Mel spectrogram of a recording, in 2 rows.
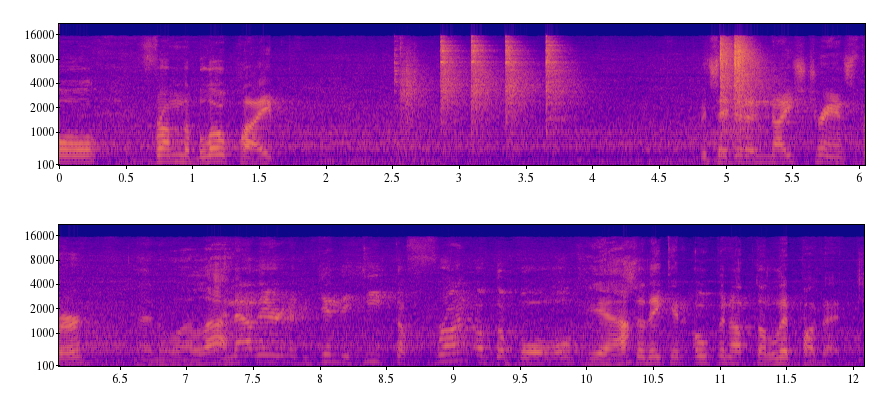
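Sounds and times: steady low equipment hum: 0:00.0 - 0:12.0.

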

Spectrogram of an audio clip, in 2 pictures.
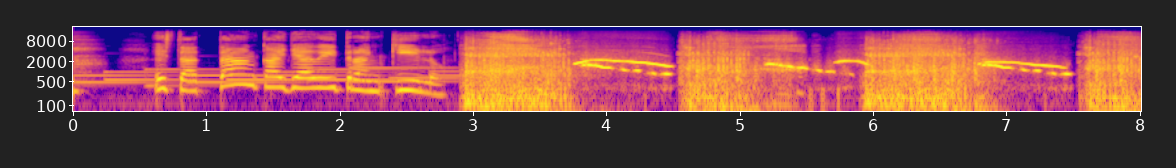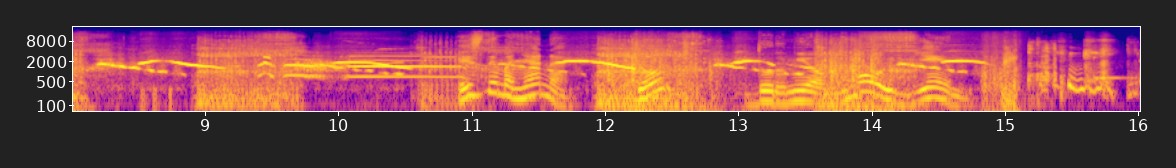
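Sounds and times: cartoon piglets snoring: 0:02.9 - 0:15.2.

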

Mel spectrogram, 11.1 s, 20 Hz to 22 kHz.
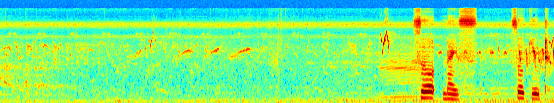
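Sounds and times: soft bird chirps: 0:00.0 - 0:11.0.

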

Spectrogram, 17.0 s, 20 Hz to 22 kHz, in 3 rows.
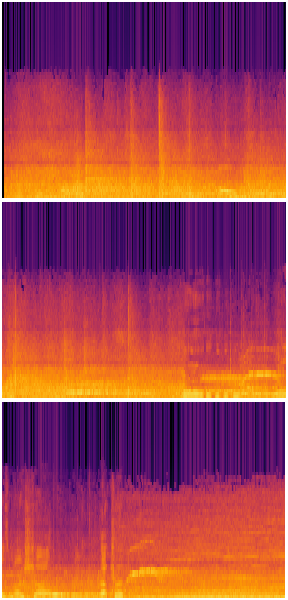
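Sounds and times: hockey sticks clacking on puck: 0:01.4 - 0:04.0, 0:04.8 - 0:08.5.

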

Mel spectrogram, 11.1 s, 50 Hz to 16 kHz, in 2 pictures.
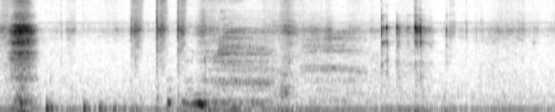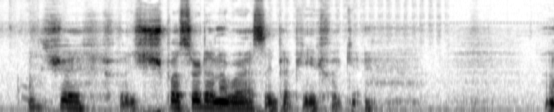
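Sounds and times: pencils clicking and tapping: 0:03.8 - 0:04.3.

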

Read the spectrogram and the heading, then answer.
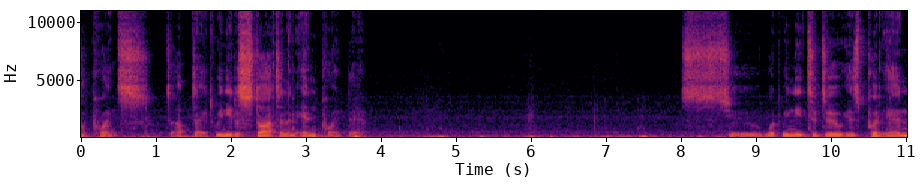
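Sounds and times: low uneven hum: 0:00.0 - 0:11.0.

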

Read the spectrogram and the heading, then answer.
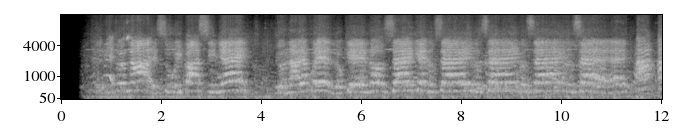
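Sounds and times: group of voices singing: 0:00.5 - 0:12.0.

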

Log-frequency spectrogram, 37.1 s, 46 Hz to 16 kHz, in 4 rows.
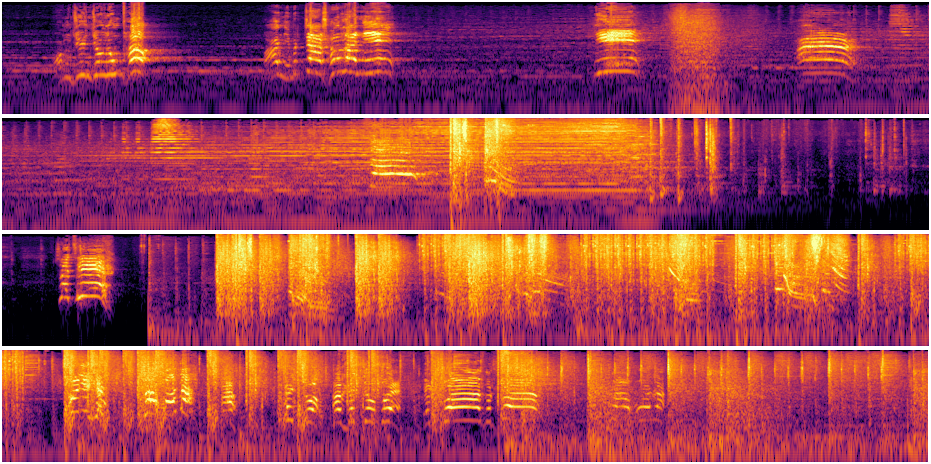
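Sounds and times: dramatic music score: 0:00.0 - 0:17.8, 0:19.9 - 0:37.0
people shouting: 0:12.9 - 0:14.5, 0:22.9 - 0:24.3, 0:26.2 - 0:27.1
rapid rifle and machine-gun fire: 0:20.7 - 0:33.0.

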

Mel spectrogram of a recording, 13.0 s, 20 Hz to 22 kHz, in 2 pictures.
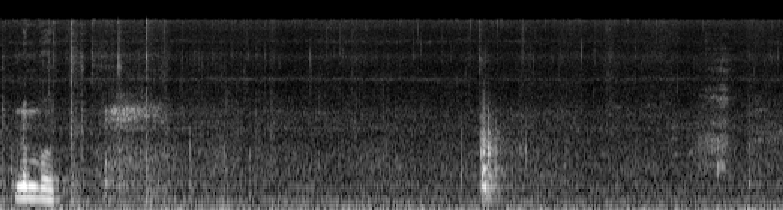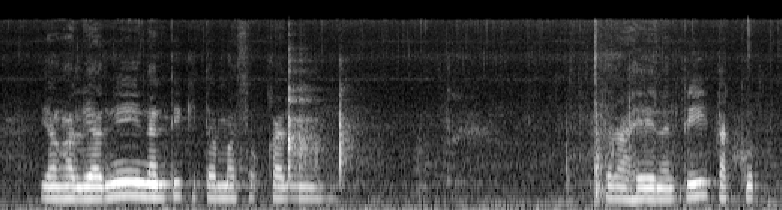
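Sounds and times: soup boiling in a pot: 0:00.0 - 0:13.0.

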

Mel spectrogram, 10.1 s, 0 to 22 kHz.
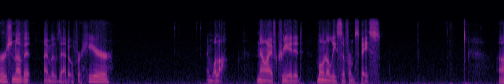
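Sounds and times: computer mouse clicks: 0:03.4 - 0:04.1, 0:08.3 - 0:09.4.

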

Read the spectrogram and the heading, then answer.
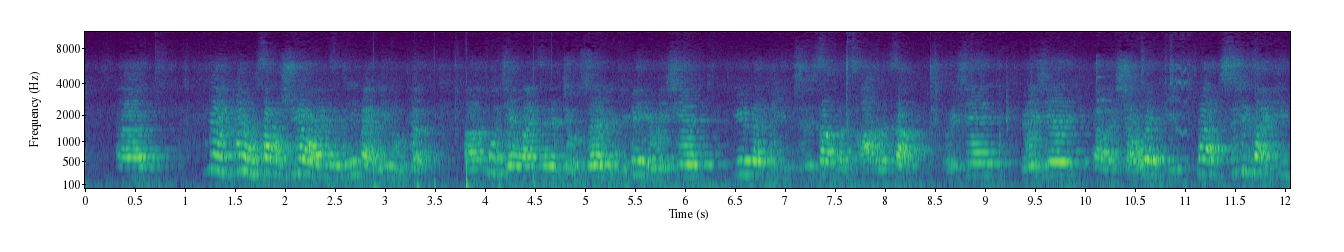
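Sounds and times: person speaking: 0:00.3 - 0:12.0.

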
